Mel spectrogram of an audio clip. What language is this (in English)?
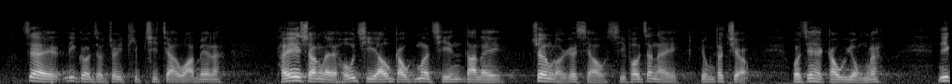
Cantonese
